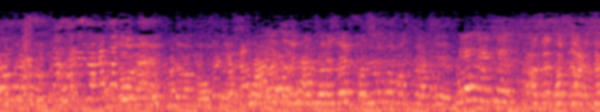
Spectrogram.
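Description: Several people talking over one another, a steady chatter of voices with no single clear speaker.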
